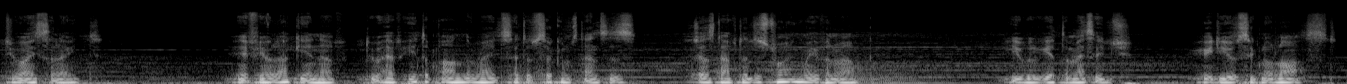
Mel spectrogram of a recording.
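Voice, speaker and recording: A man reading a scripted narration in a measured, deliberate manner. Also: low voice. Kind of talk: scripted narration of a video game mystery. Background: background music.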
